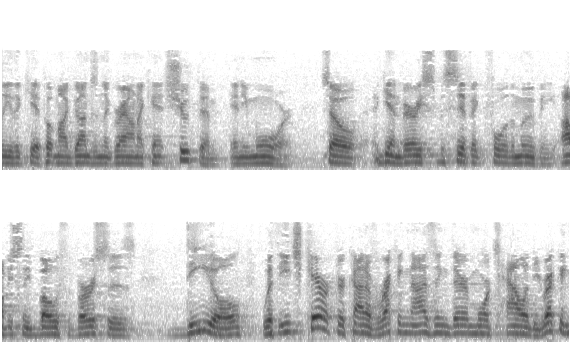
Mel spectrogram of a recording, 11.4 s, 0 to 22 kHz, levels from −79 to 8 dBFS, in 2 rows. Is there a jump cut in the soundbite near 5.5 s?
no; 2 cuts; at 2.2 s, 3.6 s

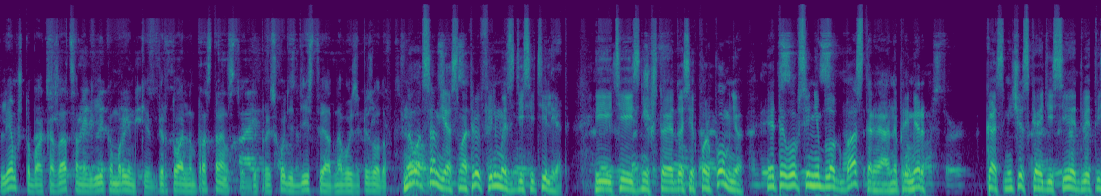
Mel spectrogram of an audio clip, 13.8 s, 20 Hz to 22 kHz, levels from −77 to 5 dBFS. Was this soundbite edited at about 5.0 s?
yes; 1 cut; at 5.0 s

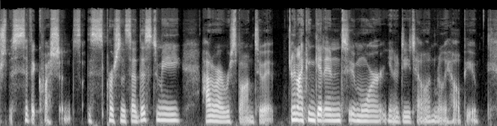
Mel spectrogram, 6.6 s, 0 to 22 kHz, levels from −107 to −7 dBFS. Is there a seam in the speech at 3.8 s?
yes; 2 cuts; at 1.1 s, 3.8 s

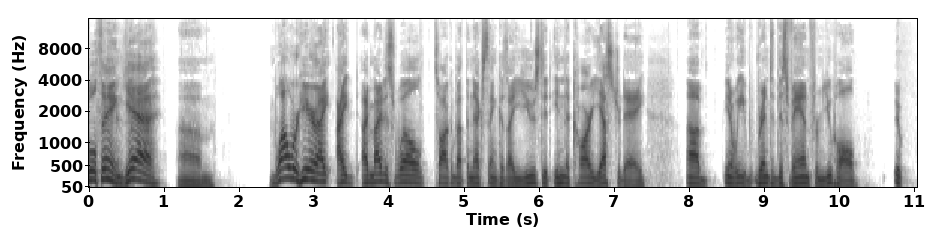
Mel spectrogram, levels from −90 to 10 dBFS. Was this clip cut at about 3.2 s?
no; 1 cut; at 1.0 s

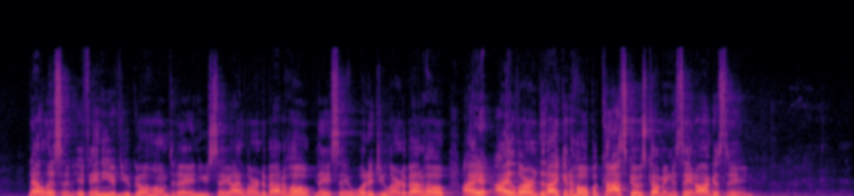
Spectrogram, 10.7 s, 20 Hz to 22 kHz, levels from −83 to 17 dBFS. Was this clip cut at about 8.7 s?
no; 1 cut; at 3.9 s

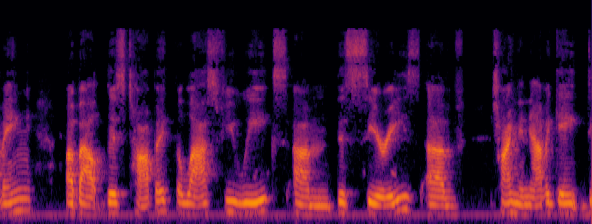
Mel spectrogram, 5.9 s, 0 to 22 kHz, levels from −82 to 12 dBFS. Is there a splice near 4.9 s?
yes; 1 cut; at 4.9 s

